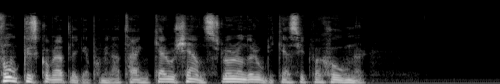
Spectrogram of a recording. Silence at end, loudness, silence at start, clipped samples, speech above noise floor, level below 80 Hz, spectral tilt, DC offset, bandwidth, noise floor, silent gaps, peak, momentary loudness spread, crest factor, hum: 1.35 s; -20 LUFS; 0 s; under 0.1%; 36 dB; -42 dBFS; -4.5 dB/octave; under 0.1%; 11.5 kHz; -56 dBFS; none; -2 dBFS; 11 LU; 18 dB; 50 Hz at -45 dBFS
